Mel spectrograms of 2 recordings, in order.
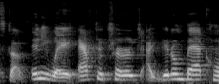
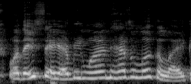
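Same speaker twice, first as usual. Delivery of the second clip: plain reading voice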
